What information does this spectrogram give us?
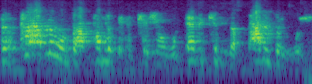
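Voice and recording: A man speaks at a very fast pace with an extremely high pitch and big pitch swings. His voice has a husky, rough edge.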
